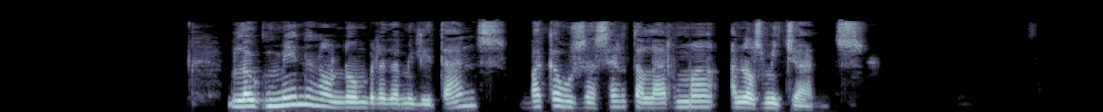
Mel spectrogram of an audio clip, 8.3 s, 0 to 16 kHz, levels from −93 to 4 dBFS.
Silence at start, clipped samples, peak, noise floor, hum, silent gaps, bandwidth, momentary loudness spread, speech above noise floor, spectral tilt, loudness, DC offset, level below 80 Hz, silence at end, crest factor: 1.7 s; under 0.1%; -2 dBFS; under -90 dBFS; none; 3.81-3.90 s, 5.41-5.47 s; 8.4 kHz; 9 LU; over 71 dB; -4 dB/octave; -20 LUFS; under 0.1%; -64 dBFS; 1.8 s; 20 dB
